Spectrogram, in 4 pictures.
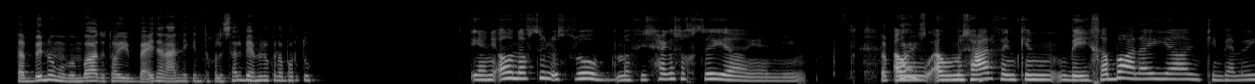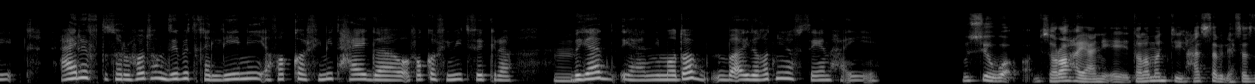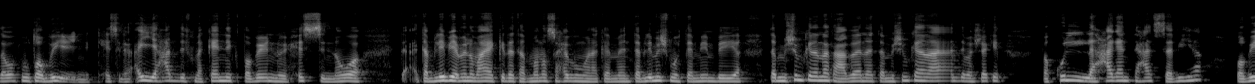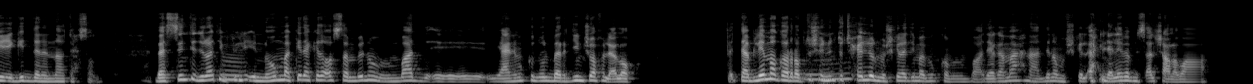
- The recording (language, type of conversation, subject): Arabic, advice, إزاي أتعامل مع إحساسي إني دايمًا أنا اللي ببدأ الاتصال في صداقتنا؟
- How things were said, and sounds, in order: tapping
